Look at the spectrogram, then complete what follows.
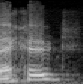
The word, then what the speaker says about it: Eckhardt: Geralmente, eu digo Eckert. Eckhardt.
